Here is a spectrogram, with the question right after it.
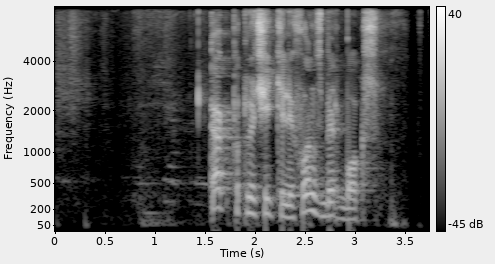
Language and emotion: Russian, neutral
